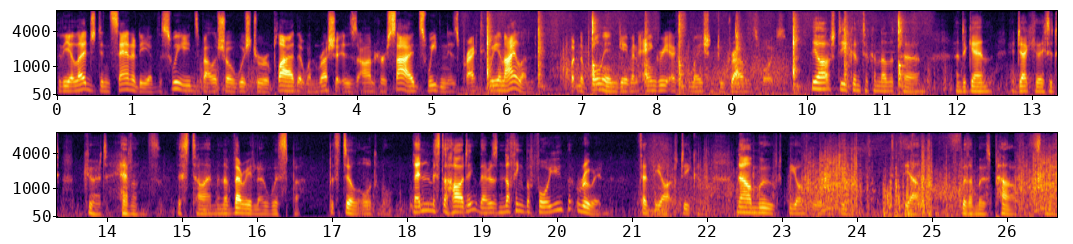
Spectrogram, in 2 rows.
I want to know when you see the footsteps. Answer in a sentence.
You can hear the footsteps from 5.3 to 11.8 s.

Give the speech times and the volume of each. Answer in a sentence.
You can hear the speech from 0.0 to 26.6 s, at a steady volume.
